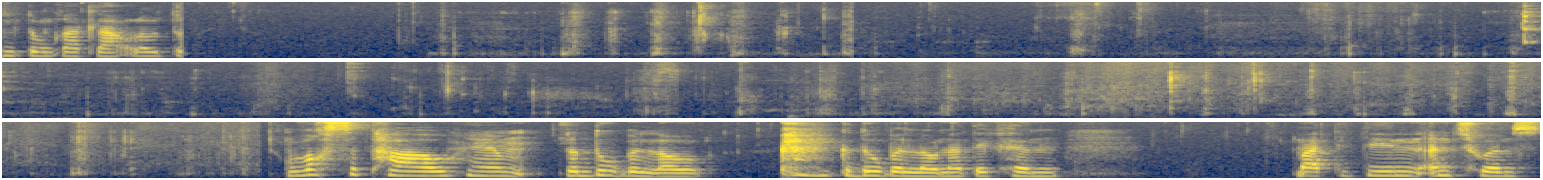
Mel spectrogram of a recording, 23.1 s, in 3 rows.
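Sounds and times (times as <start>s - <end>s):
person chewing with crunches: 2.0s - 16.8s.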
